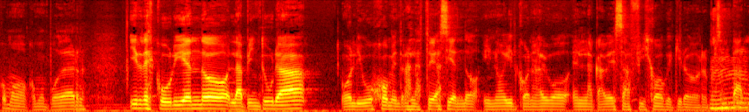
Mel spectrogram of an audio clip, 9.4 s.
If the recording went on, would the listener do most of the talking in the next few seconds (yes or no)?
yes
